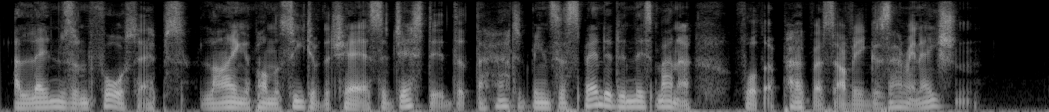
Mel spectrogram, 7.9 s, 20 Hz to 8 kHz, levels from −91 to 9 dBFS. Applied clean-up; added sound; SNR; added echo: neural mask model Resemble Enhance denoiser.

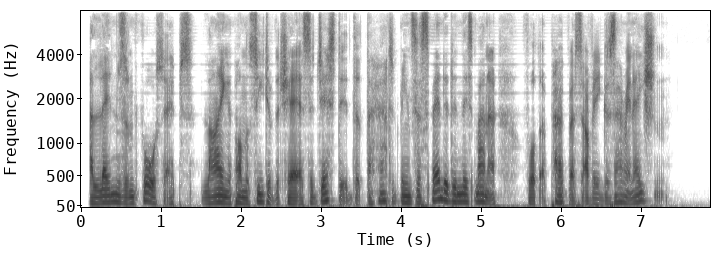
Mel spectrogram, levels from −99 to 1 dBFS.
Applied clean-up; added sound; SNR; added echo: neural mask model DeepFilterNet 3.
